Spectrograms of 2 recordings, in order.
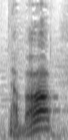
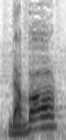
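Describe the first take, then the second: The two takes are said the same way.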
